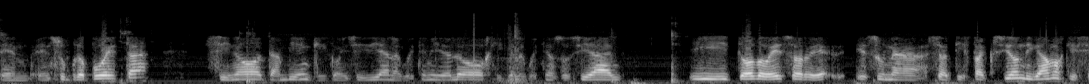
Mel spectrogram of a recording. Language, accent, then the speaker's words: Spanish; Sunchales, Santa Fe, Argentina; moved away as an adult; also born or lived in Córdoba; En Córdoba comencé mi historia así rápido, me fui soy de Sunchale.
